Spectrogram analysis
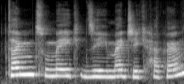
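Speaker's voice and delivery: slow English line with a French accent; French-accented English, said slowly. Real, not acted. Vlogger jokes to viewers about her English, French accent. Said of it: "On admirera mon accent".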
